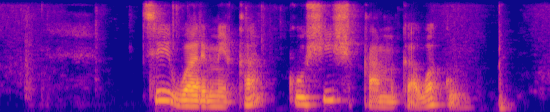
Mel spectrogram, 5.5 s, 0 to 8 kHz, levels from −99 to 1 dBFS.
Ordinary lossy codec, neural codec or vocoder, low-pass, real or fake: Opus, 24 kbps; none; 7.2 kHz; real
